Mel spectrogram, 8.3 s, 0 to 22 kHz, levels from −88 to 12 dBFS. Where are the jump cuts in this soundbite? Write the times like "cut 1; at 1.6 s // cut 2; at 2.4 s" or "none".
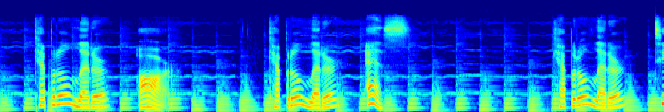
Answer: cut 1; at 2.1 s // cut 2; at 3.4 s // cut 3; at 4.8 s // cut 4; at 7.0 s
